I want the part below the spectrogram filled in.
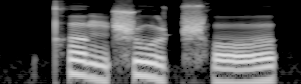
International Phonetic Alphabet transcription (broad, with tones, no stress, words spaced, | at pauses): kʰɤ˥˨ŋʂu˥˨ ʈ͡ʂʰo˨˦ʊ̯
